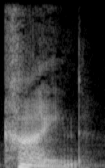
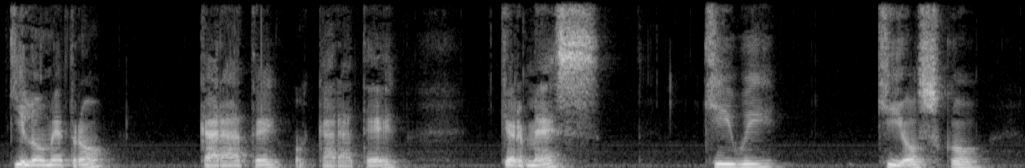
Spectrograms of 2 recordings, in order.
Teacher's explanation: in Spanish the K is pronounced like the K in the English word kind right but without that puff of air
